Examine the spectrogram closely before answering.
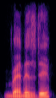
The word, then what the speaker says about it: Wednesday: For example, um Wednesday in Wednesday there is a letter D which is silent.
